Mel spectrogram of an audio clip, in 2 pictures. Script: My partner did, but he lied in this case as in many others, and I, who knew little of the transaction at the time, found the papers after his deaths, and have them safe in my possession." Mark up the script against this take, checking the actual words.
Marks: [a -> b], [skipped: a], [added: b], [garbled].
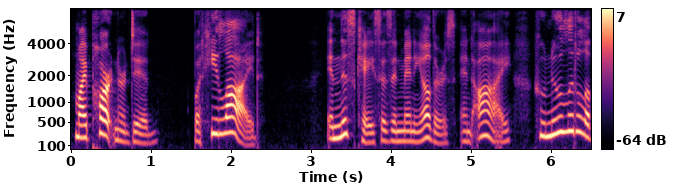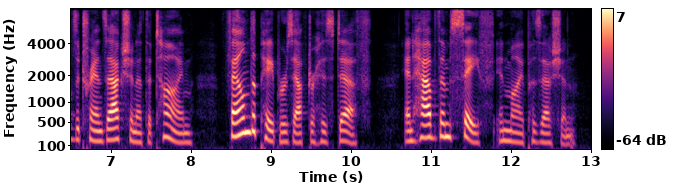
My partner did, but he lied in this case as in many others, and I, who knew little of the transaction at the time, found the papers after his [deaths, -> death] and have them safe in my possession."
